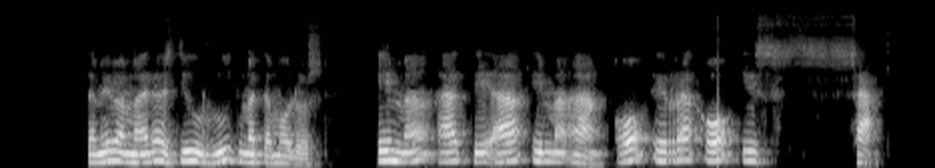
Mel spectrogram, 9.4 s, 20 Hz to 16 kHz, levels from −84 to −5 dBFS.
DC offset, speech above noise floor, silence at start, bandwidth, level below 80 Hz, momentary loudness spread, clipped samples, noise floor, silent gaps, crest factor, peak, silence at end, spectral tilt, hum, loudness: under 0.1%; over 69 dB; 0.85 s; 6.8 kHz; -68 dBFS; 8 LU; under 0.1%; under -90 dBFS; none; 18 dB; -4 dBFS; 0.6 s; -8.5 dB/octave; none; -22 LUFS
